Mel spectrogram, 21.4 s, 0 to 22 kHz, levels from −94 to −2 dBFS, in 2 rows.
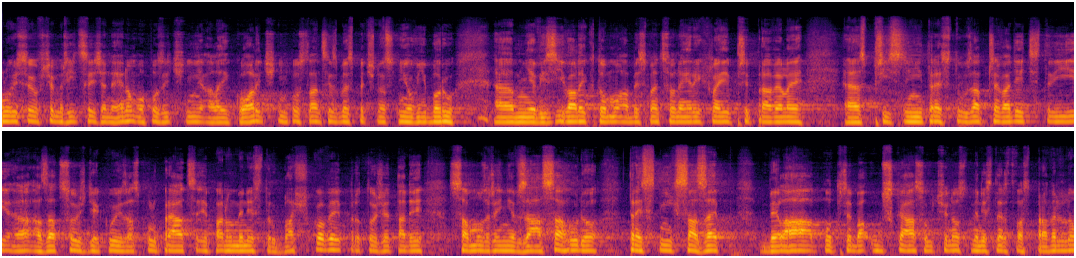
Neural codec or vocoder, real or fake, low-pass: vocoder, 44.1 kHz, 128 mel bands, Pupu-Vocoder; fake; 14.4 kHz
